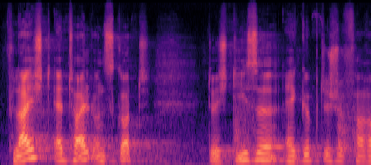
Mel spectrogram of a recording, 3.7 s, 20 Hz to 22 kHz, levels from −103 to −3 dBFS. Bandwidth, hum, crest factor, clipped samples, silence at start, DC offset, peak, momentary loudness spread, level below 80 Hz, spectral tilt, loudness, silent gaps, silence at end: over 20 kHz; none; 22 dB; under 0.1%; 0.1 s; under 0.1%; -10 dBFS; 13 LU; -64 dBFS; -4.5 dB/octave; -32 LUFS; none; 0 s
